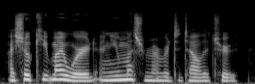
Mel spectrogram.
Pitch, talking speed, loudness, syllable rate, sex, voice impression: 185 Hz, 305 wpm, -17 LUFS, 6.7 syllables/s, female, feminine, adult-like, tensed, dark, clear, halting, intellectual, calm, modest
